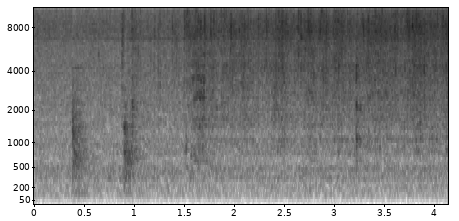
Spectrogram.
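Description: Minced pork and sliced onions sizzling in a nonstick frying pan, stirred with a metal spoon after sweet soy sauce is drizzled in. A few short scrapes of the spoon come about half a second and a second in.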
